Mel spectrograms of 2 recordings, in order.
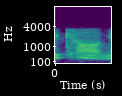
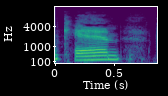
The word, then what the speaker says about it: Cannes: You took yourself off to, now is it Cannes? – I say Cannes, yeah. – Cannes. We hear so many pronunciations.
